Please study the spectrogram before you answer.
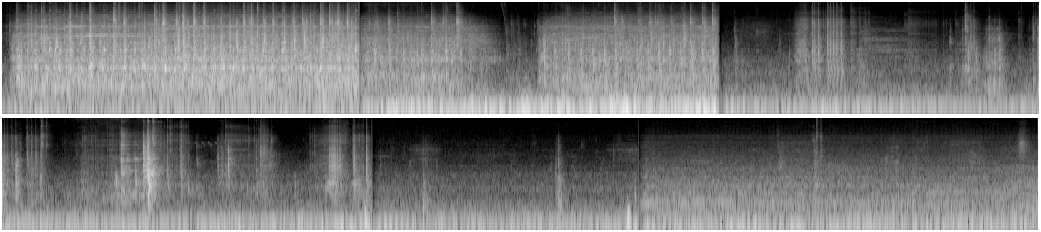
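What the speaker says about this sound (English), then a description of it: "have to have the port engine going for the anchor winch to work apparently, so up we come." A sailboat's anchor winch hauls up the chain with loud mechanical creaking and clanking while the port engine runs, then the grinding stops and scattered clunks and knocks follow over a quieter background.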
